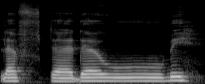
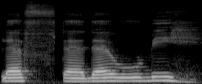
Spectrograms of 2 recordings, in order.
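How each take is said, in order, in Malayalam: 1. 'daw' എന്ന അക്ഷരം മറ്റുള്ളവയേക്കാൾ കൂടുതൽ നീട്ടിയിരിക്കുന്നു. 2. മൂന്ന് അക്ഷരങ്ങളും ഒരേ നീളത്തിലാണ്. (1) "ചില സമയം അത് കൂടിപ്പോവും" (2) "മൂന്നും ഒരേ സമയം"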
